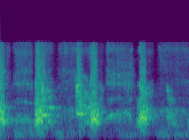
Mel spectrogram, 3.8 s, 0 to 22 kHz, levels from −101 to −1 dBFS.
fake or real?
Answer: fake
